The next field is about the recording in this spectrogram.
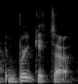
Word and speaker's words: Brigitte: But also, I think Brigitte Helm, I hope I'm pronouncing that right, as somebody with German relatives. – Brigitte, thank you. – Brigitte. – I knew you'd be able to correct me on that. I think she's a pioneer.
